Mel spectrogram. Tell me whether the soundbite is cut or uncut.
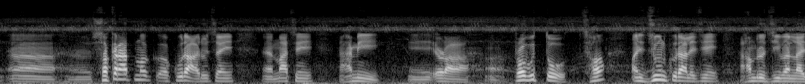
uncut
